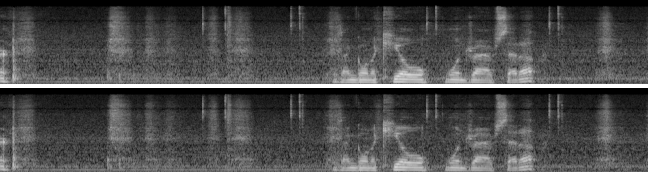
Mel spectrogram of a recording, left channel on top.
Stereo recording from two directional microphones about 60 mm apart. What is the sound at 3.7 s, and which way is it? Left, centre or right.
Speech, left.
